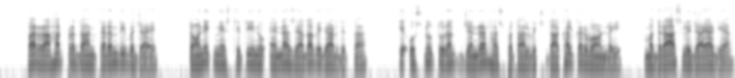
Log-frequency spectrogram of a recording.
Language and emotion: Punjabi, neutral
